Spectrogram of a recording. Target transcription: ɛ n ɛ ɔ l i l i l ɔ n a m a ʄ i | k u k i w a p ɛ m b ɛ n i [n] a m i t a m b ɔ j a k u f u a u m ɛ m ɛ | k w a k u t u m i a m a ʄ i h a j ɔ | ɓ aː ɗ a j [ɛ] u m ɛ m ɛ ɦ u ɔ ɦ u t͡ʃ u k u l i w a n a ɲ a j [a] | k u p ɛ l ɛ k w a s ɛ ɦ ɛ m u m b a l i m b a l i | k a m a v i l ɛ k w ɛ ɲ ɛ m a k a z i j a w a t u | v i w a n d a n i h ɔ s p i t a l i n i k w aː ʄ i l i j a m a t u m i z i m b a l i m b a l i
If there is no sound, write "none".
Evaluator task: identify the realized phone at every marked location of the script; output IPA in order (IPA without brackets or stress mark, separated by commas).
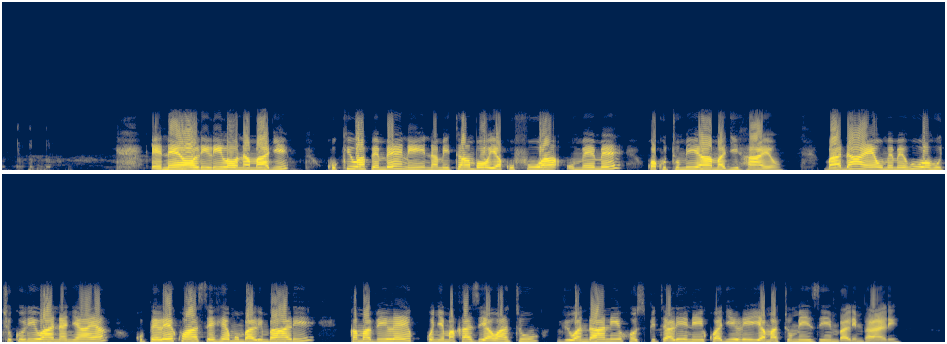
n, ɛ, a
